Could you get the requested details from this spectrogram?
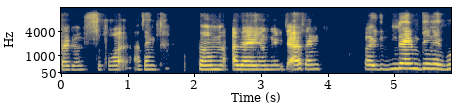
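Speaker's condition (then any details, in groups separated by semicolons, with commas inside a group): Cerebral palsy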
